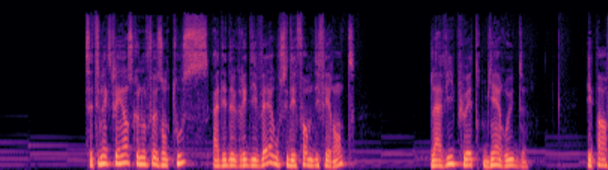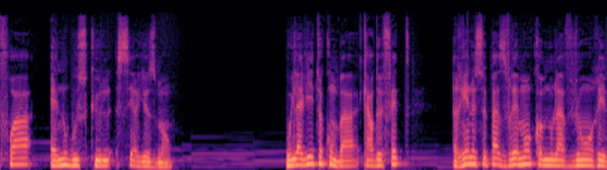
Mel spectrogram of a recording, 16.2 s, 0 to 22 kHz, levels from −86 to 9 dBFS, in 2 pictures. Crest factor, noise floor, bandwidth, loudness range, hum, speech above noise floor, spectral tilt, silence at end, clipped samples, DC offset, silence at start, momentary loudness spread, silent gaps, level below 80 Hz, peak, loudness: 14 dB; -51 dBFS; 15.5 kHz; 3 LU; none; 35 dB; -6.5 dB/octave; 0 s; under 0.1%; under 0.1%; 1.15 s; 7 LU; none; -54 dBFS; -2 dBFS; -17 LUFS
